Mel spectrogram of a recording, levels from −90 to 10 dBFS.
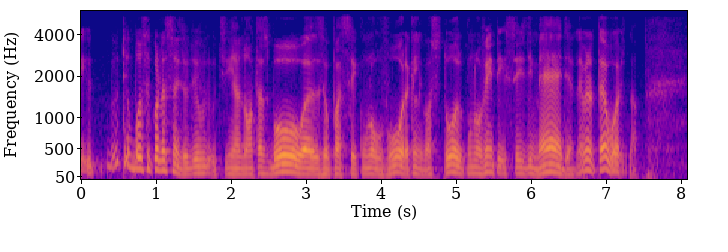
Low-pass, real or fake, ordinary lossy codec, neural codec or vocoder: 5.4 kHz; real; none; none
